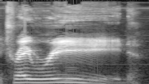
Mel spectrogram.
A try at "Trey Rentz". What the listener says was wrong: That's not my last name.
